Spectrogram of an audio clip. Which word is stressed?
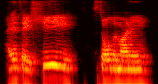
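she. The word 'she' carries the main stress. Someone else took it. "Could mean she didn't steal it, but somebody else did"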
